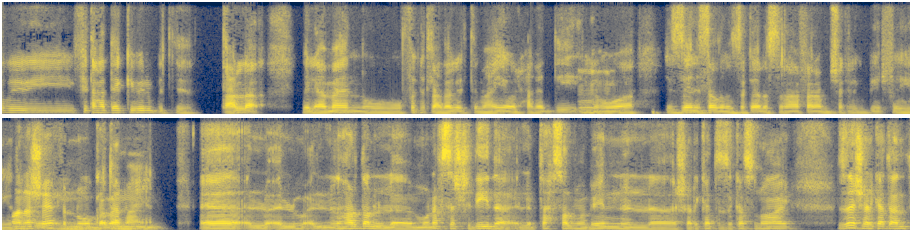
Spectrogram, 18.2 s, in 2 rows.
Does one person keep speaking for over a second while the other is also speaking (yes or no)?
yes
